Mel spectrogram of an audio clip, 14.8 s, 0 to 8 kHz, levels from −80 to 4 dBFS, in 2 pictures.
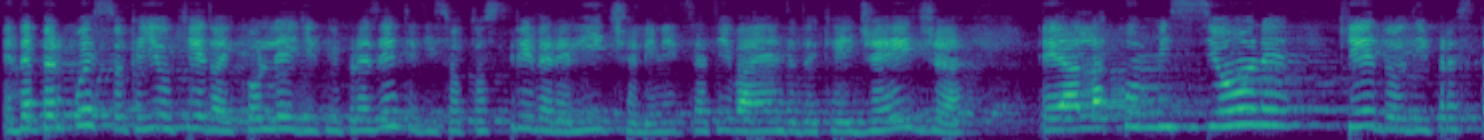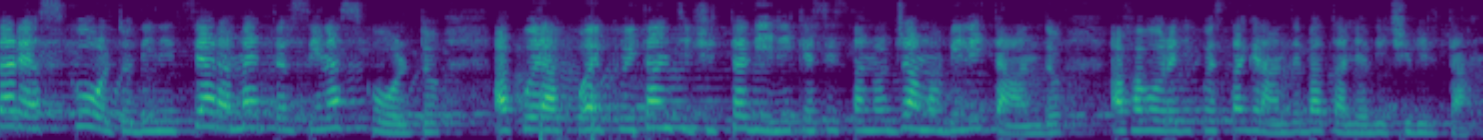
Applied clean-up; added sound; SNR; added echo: none; none; none; reverberation time 2.1 s.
